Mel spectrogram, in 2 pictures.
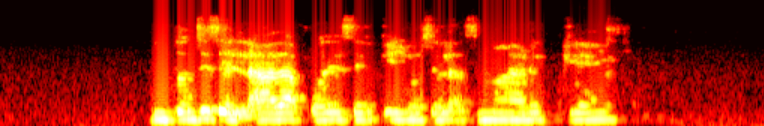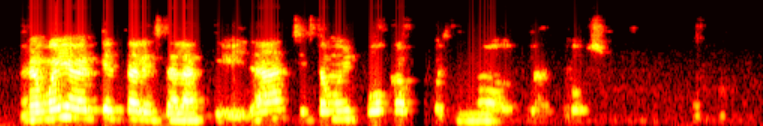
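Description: A young woman speaks calmly through a computer microphone, as in an online call.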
